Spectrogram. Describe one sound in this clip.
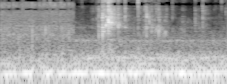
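An egg cracks against a pot's rim.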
